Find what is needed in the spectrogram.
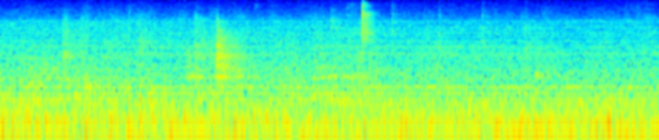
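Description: Quiet concert hall between pieces: low steady room noise with a few faint clicks and knocks, the clearest about two and three and a half seconds in.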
